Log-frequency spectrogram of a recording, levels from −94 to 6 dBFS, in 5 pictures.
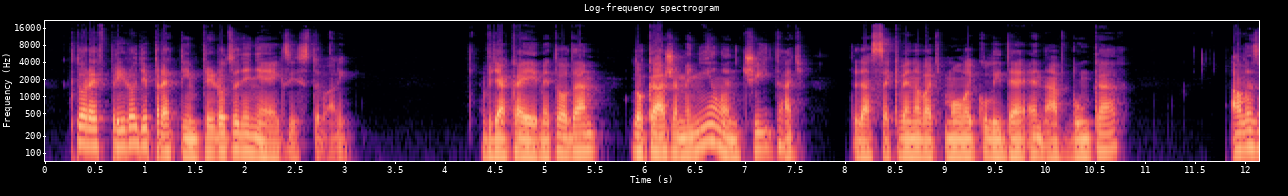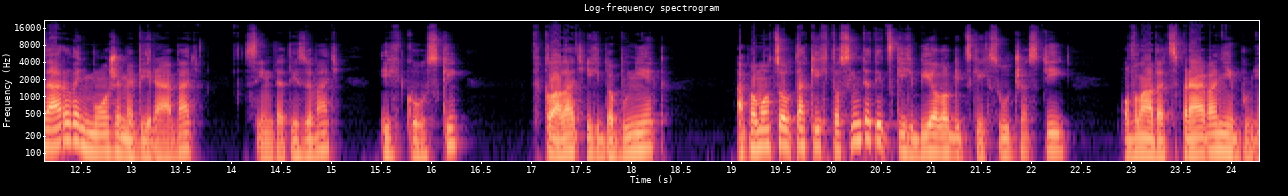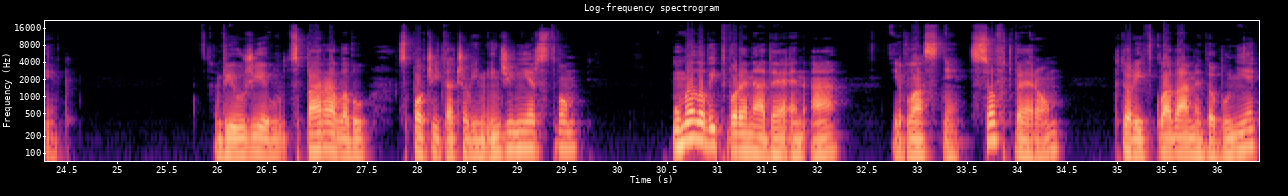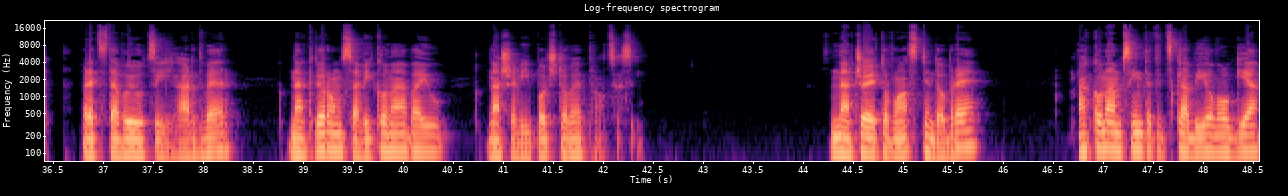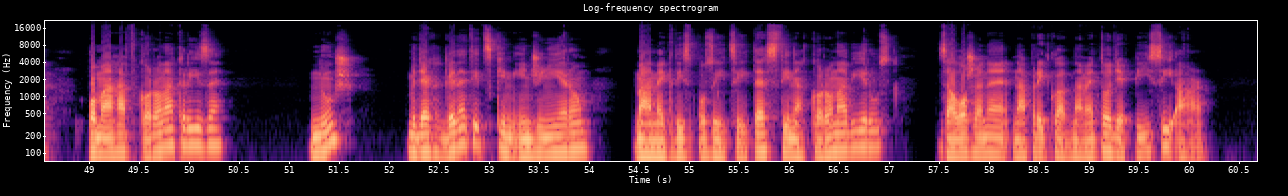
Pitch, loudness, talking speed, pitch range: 95 Hz, -15 LUFS, 90 wpm, 90-110 Hz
